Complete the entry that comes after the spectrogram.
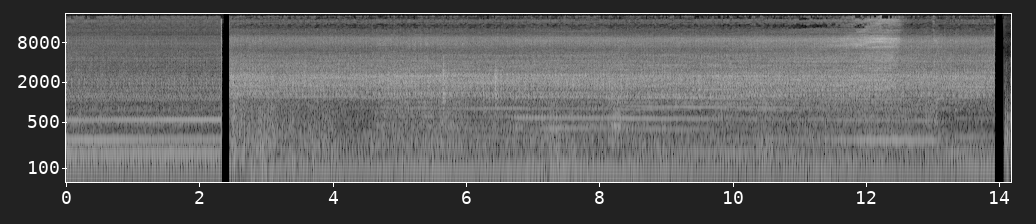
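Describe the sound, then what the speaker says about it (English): A small gas-powered auger drills into the ground to set a survey monument, its motor holding a steady, fairly loud drone with a brief cutout early on and another near the end. "We're going to auger down here to get our correct depth"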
